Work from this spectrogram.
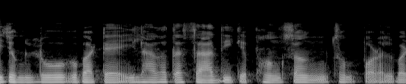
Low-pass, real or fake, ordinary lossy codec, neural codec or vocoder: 7.2 kHz; real; none; none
